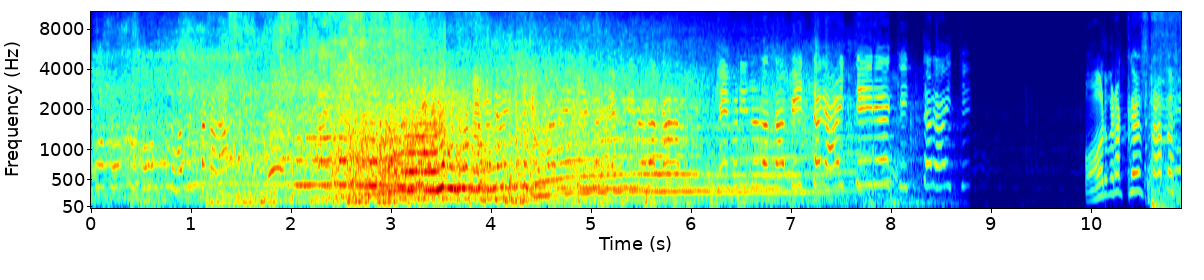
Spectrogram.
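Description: Drift cars battle at a D1GP event, engines roaring loudly with squealing tyres as they slide together, the noise building then fading away before a brief silence and a short return near the end, under excited commentary.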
